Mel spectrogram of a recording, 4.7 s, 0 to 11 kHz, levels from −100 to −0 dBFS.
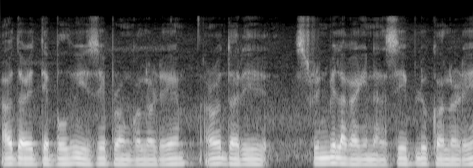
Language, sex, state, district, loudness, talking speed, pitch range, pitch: Nagamese, male, Nagaland, Dimapur, -16 LUFS, 215 wpm, 90-100 Hz, 95 Hz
